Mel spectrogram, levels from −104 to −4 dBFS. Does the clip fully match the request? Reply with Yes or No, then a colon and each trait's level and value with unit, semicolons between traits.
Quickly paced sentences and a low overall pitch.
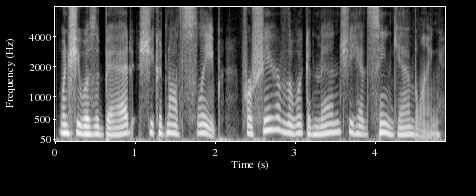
No: fast, 220 wpm; medium, 175 Hz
